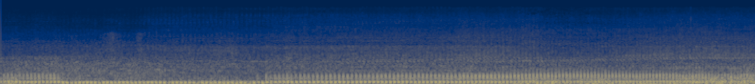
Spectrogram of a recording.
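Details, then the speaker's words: Yamaha Vixion riding: steady engine drone and road noise with no squeak from the rear suspension; earlier squeak suspected from unit-track/arm bushes. Normal. "Alhamdulillah lancar jaya gak ada bunyi ngikngikngik kayak Kus enggak ada aman jadi dipakainya juga nyaman"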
